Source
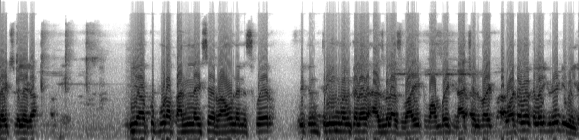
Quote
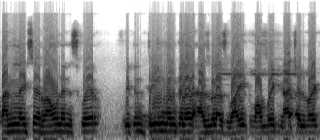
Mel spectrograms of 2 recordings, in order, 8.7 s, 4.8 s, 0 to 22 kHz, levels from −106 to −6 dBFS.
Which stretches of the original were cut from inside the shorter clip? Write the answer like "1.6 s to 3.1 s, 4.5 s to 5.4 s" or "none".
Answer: none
